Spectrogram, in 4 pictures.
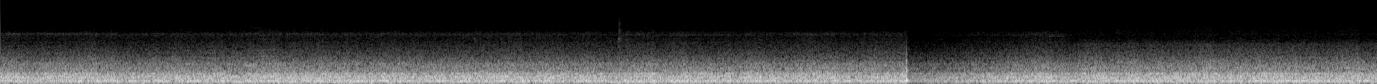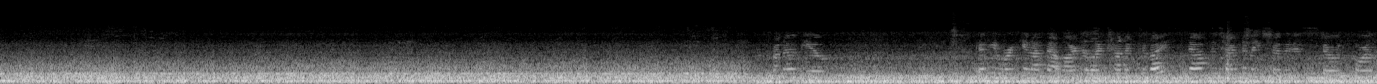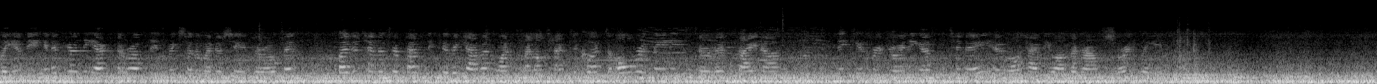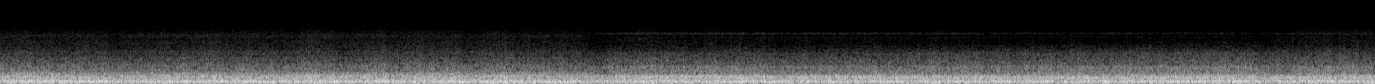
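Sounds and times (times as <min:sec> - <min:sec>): aircraft engines and airflow drone: 0:00.0 - 0:55.0
person talking: 0:23.5 - 0:39.2.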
